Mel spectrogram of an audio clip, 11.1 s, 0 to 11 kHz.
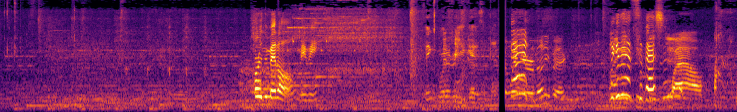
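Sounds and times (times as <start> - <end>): slot machine music: 3.6 - 6.9.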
